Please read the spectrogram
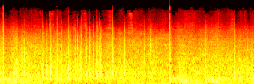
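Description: Aerial fireworks bursting in a dense, unbroken barrage: many sharp cracks and bangs several times a second over a continuous crackle.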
